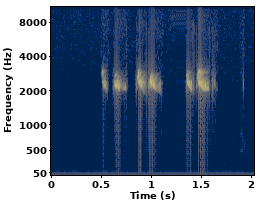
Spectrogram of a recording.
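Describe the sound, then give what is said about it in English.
A small bird chirps outdoors in a quick series of about six bright, high notes grouped in pairs, with brief pauses between, fairly clear against an otherwise quiet background. “I can hear a plane and a bird and a truck across the street that's apparently going to start some construction.”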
